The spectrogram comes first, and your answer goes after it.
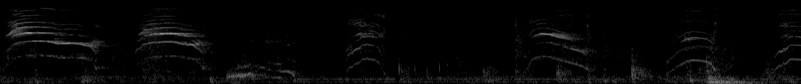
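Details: A freshly bathed kitten, Kubik, cared for and licked by a foster mother cat indoors, gives strident rising-falling meows, some long and strained, others short, with soft rustling between calls.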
